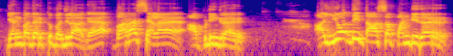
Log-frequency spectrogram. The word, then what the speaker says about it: அயோத்திதாச பண்டிதர்: அயோத்திதாச பண்டிதர் என்பதற்கு பதிலாக அயோதாச பண்டிதர் அப்படிங்கிறாரு.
